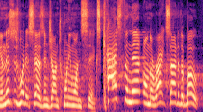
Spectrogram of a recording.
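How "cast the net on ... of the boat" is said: raised, higher voice calling out; mock yell from shore. Man on the shore calling to fishermen, mock yell. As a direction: call it out as if across water. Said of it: "guy on the shore that's yelling".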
